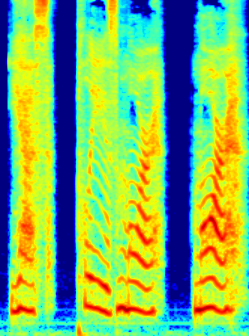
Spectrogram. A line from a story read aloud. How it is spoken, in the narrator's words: gasped back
